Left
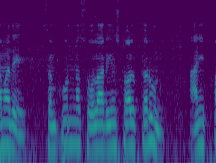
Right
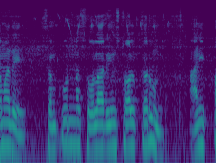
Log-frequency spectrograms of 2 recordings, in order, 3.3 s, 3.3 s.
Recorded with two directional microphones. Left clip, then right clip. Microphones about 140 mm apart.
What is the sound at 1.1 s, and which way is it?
Speech, 15° left (ahead or behind).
